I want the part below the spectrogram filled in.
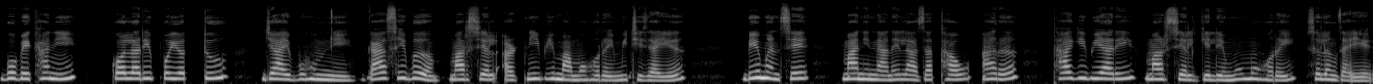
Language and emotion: Bodo, neutral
